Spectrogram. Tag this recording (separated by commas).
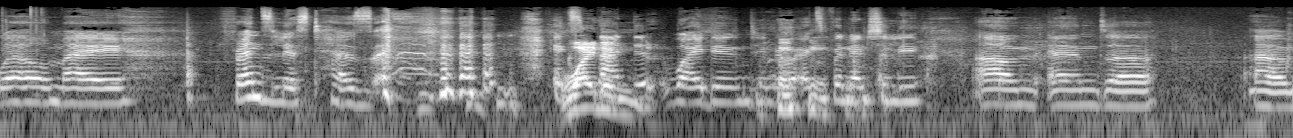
Speech, Female speech, man speaking, Conversation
